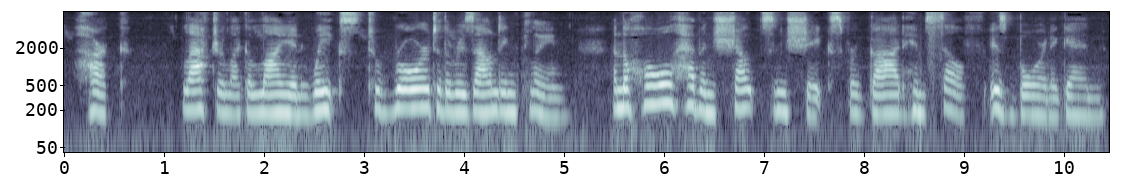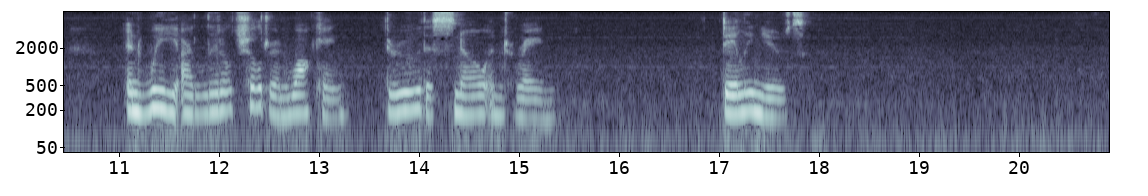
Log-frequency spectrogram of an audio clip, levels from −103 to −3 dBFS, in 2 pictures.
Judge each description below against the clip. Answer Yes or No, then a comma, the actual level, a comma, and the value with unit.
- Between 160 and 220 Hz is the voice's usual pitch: Yes, medium, 185 Hz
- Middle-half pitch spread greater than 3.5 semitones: No, average, 3.0 semitones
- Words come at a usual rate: No, slow, 110 wpm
